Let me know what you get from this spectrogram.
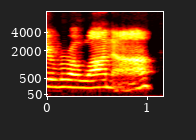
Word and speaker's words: Rowena: But everybody there seemed to pronounce my name as Rowena. That was in school, or in like for Kenyans, like locals, they would say Rowana.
